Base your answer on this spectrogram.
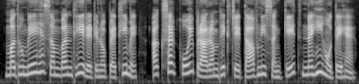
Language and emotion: Hindi, neutral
